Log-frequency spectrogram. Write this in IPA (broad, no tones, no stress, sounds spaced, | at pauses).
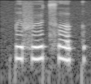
p e f ø t͡sʰ ə k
